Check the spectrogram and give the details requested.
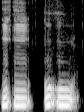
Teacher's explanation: मुख कम खुलता है समव्रत में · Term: संवृत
